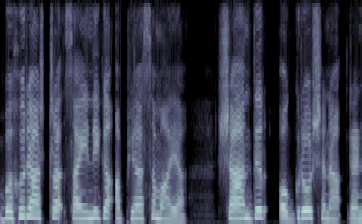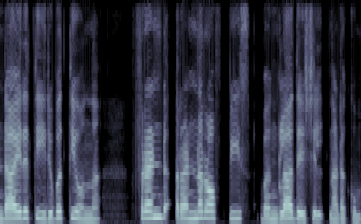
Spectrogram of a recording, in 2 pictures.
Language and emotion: Malayalam, neutral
